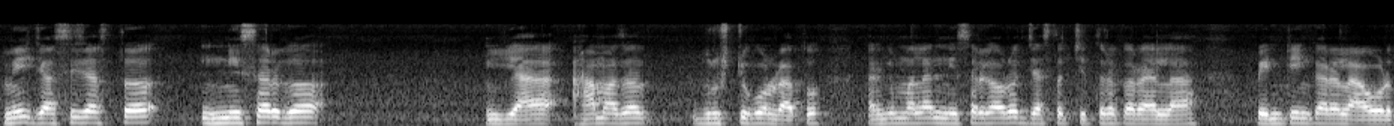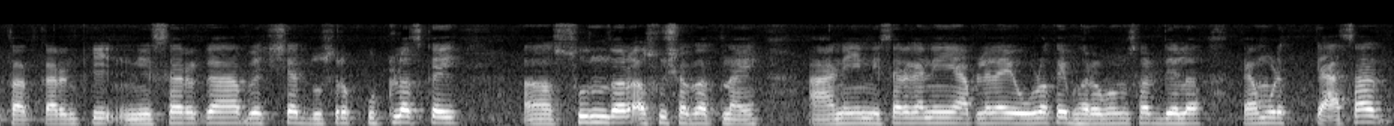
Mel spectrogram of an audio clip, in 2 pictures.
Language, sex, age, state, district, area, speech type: Marathi, male, 30-45, Maharashtra, Yavatmal, rural, spontaneous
